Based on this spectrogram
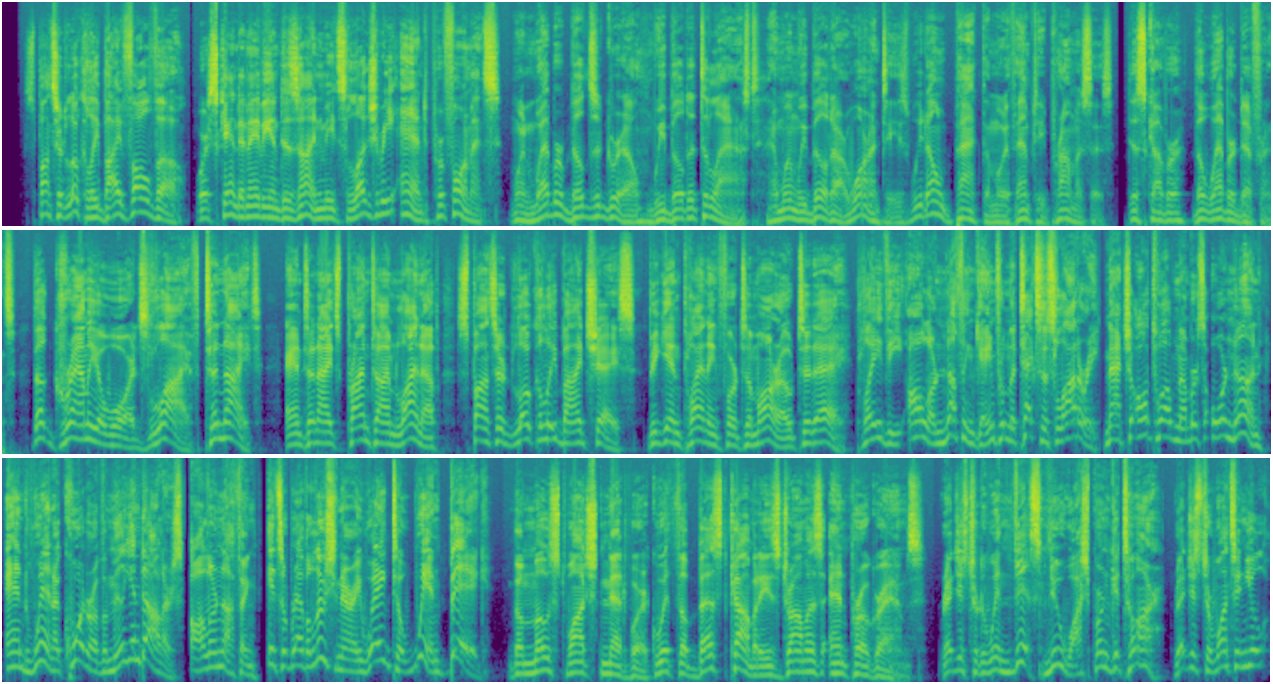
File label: dry voice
